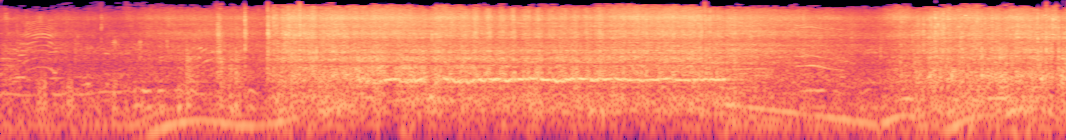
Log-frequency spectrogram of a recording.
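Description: Lifted Jeep's engine revving hard under load as it climbs onto a car, with a steady high whine in the loudest stretch; the revs drop off near the end, then climb again.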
